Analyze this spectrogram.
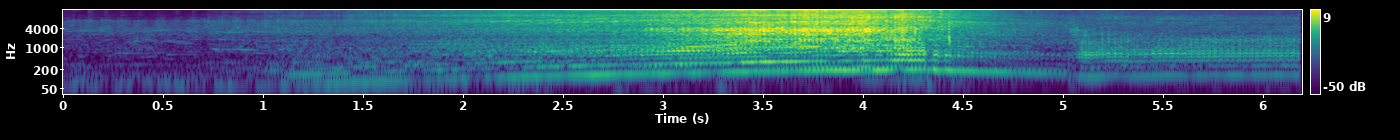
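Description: A car engine roars as the car speeds past close by, its pitch dropping as it goes.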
